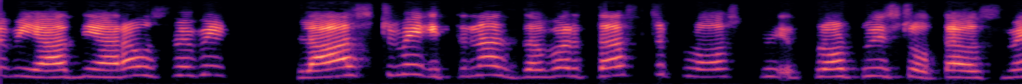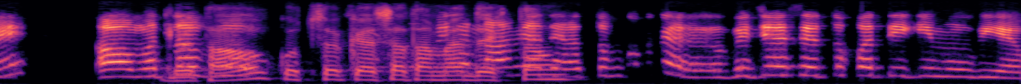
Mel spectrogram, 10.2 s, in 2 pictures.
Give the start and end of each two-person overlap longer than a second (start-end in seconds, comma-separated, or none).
6.0-8.0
